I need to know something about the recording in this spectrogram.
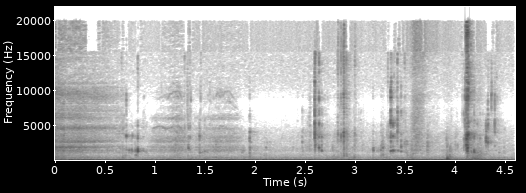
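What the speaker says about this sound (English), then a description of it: "the fact that I can't chew through these things" Chewing on green apple gummies shaped like a Krabby Patty combo meal, with close, wet, tacky bites and mouth sounds over a steady low background hum, no talking.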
